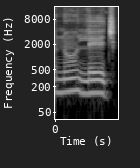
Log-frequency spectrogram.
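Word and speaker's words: knowledge: आपको बताया होगा कि अगर के तुरंत बाद एन आएगा तो हम के का उच्चारण नहीं करेंगे, वैसा कि यहाँ पर हो रहा है, तो हम इस के का उच्चारण नहीं करेंगे, यानी इस के की ध्वनि नहीं निकालेंगे।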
